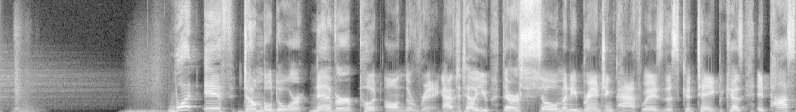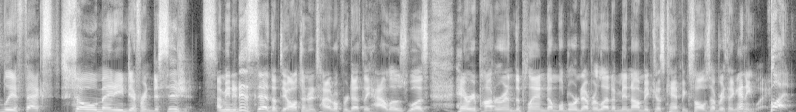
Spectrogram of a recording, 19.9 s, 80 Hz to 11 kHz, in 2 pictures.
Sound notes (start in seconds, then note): 1.5 logo fwipping; 1.5 logo sliding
